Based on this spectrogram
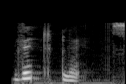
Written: witblits

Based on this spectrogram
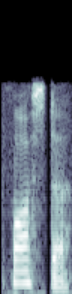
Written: Fausta

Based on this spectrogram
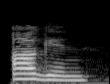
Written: oggin

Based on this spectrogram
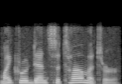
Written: microdensitometer

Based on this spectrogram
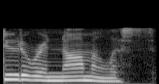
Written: deuteranomalous

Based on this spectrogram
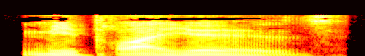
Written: mitrailleuse

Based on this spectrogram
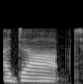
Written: adopt

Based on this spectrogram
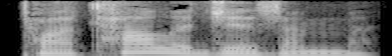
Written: tautologism

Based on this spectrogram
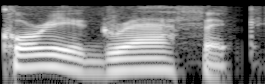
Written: choreographic

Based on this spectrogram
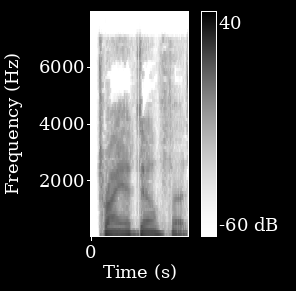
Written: triadelphous

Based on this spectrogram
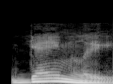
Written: gamely

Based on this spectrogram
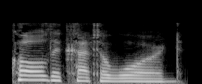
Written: Caldecott Award

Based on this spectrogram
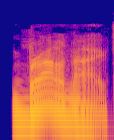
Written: braunite

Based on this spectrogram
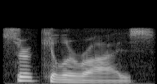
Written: circularize

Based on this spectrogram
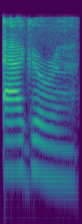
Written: agora

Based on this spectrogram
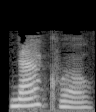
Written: NACRO

